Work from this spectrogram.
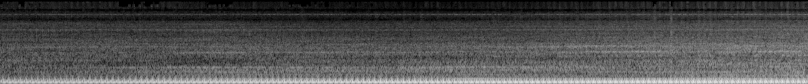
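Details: Triumph Speedmaster twin idling with an even, subdued thump that firms slightly with revs, on used replacement pipes from a crashed bike; much quieter and smoother than the old broken pipes, with no popping; normal idle.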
